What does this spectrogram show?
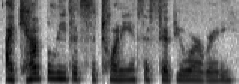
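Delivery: ordinary talk, nothing marked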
